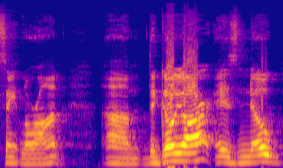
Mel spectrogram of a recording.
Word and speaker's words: Saint Laurent: pronounced differently saint laurent it's not saint lawrence it's saint laurent the goyar is no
